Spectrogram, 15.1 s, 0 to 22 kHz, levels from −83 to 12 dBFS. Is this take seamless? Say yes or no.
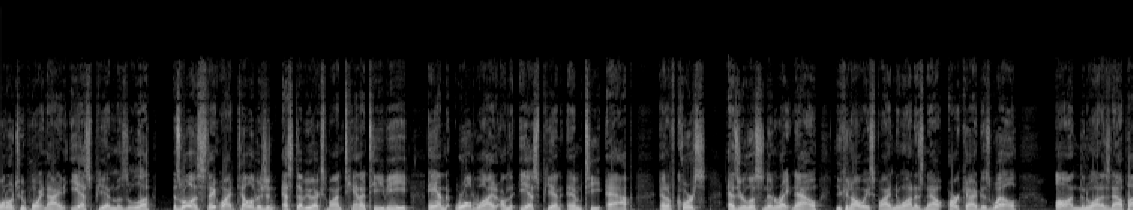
no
